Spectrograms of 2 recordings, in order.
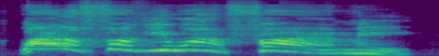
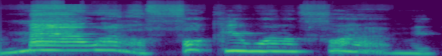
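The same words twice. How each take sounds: First: High, loud mock outrage; angry fired guy. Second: High squeaky mock outrage, much higher; imitating the fired guy's high indignant whine; angry fired guy. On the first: At the apology meeting, the guy's loud high outraged voice. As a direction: squeak it out like the indignant fired guy. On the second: Retelling the firing, mimics the guy's high outraged voice.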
